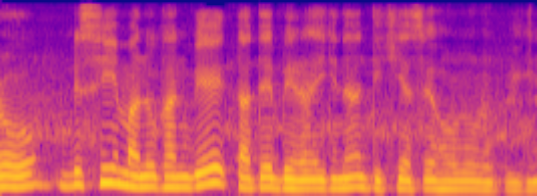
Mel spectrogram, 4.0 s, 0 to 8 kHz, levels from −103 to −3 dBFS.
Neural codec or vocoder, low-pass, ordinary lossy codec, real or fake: autoencoder, 48 kHz, 32 numbers a frame, DAC-VAE, trained on Japanese speech; 7.2 kHz; MP3, 64 kbps; fake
